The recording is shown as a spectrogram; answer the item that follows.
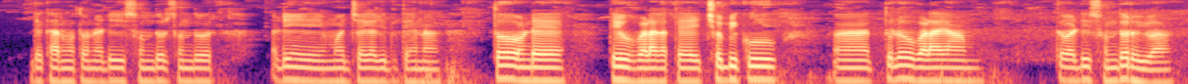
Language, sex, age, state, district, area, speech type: Santali, male, 18-30, West Bengal, Birbhum, rural, spontaneous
